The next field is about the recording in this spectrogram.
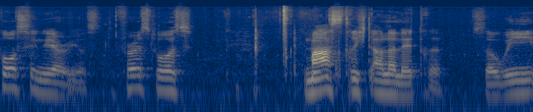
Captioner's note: german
